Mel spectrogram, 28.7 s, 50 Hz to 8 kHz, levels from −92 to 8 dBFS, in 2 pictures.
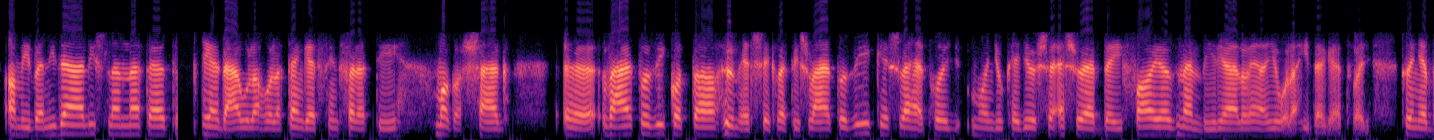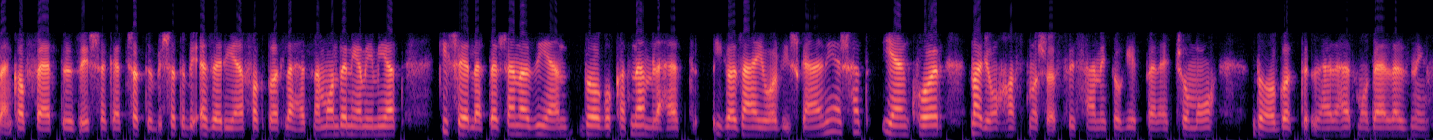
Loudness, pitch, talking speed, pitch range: -18 LUFS, 170 Hz, 145 wpm, 160-185 Hz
